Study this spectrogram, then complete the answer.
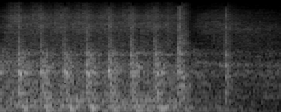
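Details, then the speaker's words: Sea-Doo Sportster Speedster jet boat, starter solenoid suspected, cranked by shorting the solenoid: about one second of quick, even cranking chugs, roughly eight a second, then stops without firing, since it needs the key start signal to fire. "it turns over no problem it's not going to fire because it wants to see it fire from the key"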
